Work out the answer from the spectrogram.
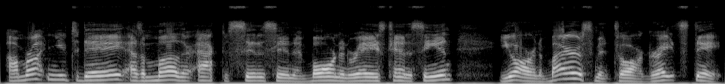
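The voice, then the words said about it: Put-on Southern US accent. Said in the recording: “I got to do this because you can't do a Southern accent, boy.”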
